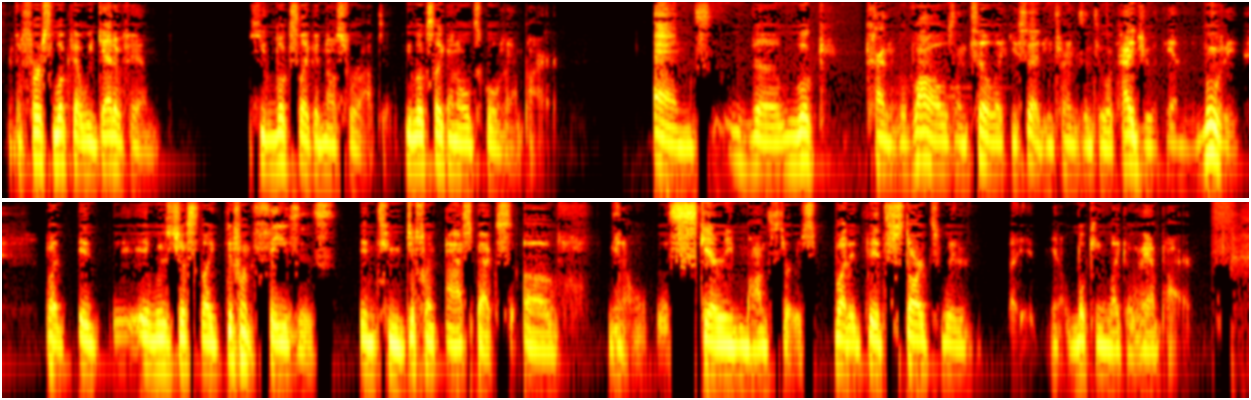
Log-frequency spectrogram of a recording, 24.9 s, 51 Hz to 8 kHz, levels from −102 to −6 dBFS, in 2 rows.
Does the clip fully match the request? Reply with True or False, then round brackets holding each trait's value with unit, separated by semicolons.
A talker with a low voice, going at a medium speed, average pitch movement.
True (115 Hz; 165 wpm; 4.2 semitones)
